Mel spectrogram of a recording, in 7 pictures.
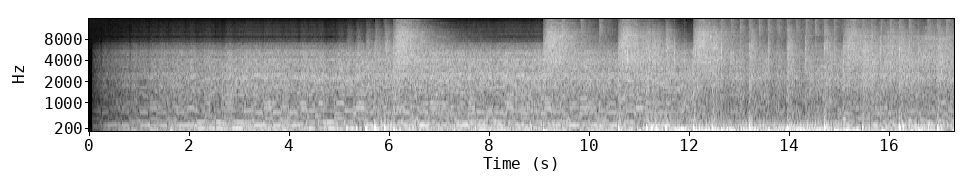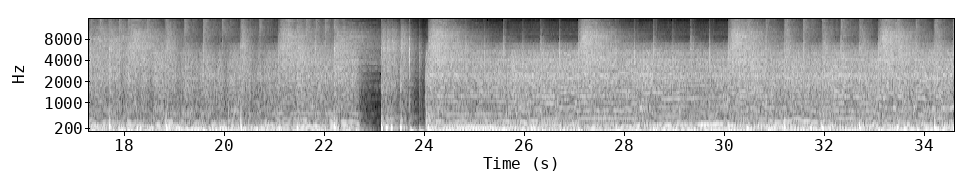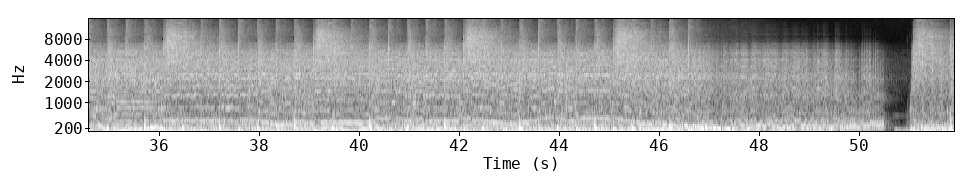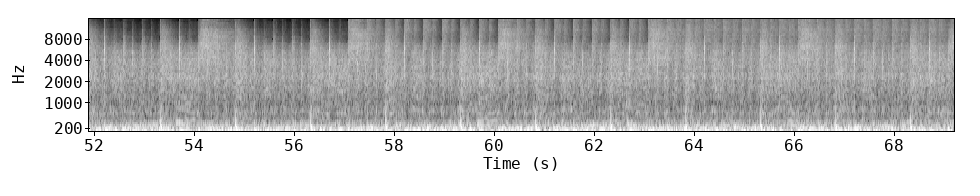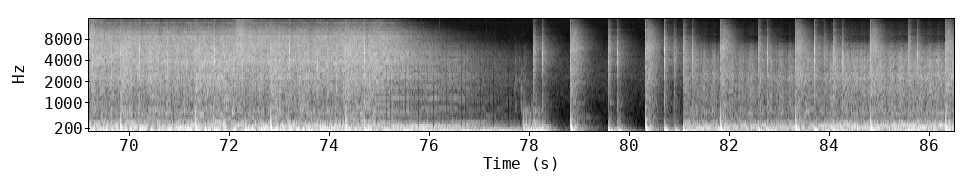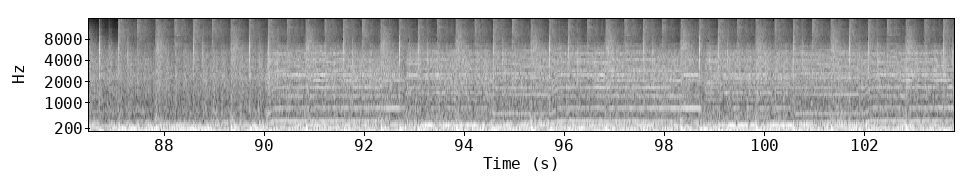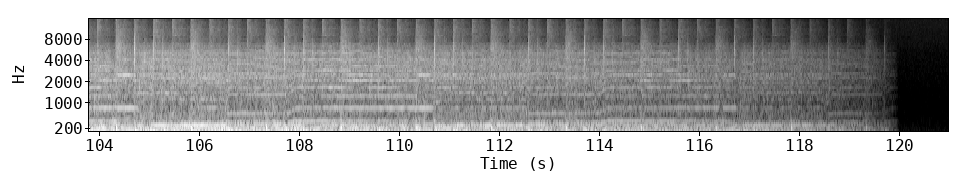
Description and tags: Heavy Metal Riffs - Monolith
bass-guitar, distorted-guitar, distortion, drum-kit, drums, groove, guitar, guitar-riff, hard-rock, heavy-guitar, instrumental, intro, metal-riff, music, power-chords, rhythm, riff, riffs, rock, rock-guitar, soundtrack, thrash-metal, trailer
